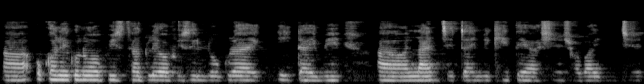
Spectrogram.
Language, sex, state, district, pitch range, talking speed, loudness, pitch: Bengali, female, West Bengal, North 24 Parganas, 190-200 Hz, 175 wpm, -22 LUFS, 195 Hz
